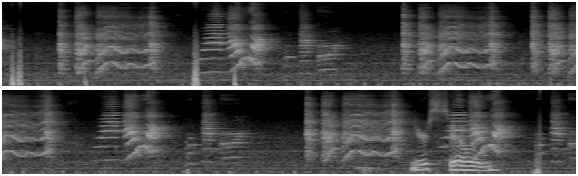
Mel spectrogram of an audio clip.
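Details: Male pet Indian ringneck parrot playing with and talking to his toys, producing bursts of high, harmonic, speech-like chatter with wavering pitch, separated by short pauses, alongside clicks from the toys.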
